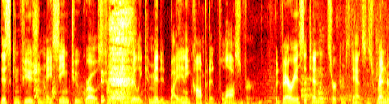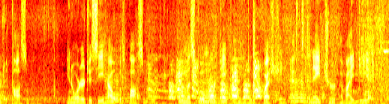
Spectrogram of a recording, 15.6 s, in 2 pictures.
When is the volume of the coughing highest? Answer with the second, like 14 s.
2 s.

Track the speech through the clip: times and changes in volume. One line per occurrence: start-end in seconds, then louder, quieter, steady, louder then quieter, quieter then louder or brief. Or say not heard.
0.0-15.2 steady.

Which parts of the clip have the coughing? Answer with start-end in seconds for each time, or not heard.
2.0-2.7, 12.4-13.2.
